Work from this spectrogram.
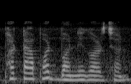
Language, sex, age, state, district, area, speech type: Nepali, female, 30-45, West Bengal, Darjeeling, rural, spontaneous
